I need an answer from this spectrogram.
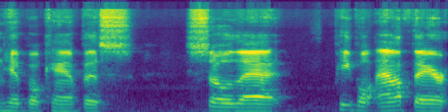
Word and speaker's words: hippocampus: fun of them for that one but it's hippocampus I'm sorry yeah but the thing is we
